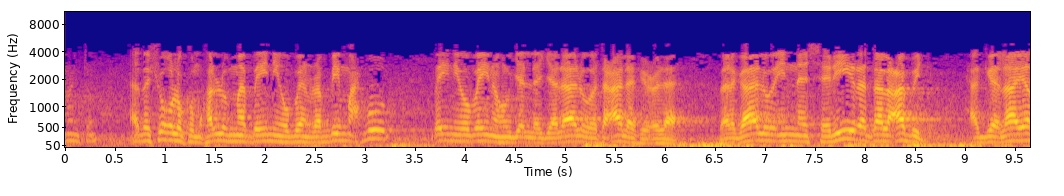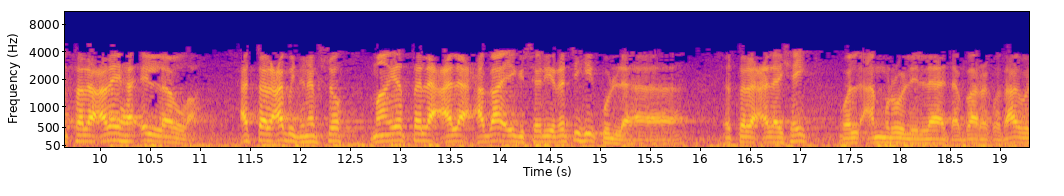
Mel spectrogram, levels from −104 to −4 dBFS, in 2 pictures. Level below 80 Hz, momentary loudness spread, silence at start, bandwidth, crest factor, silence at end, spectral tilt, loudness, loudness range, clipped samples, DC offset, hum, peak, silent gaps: -28 dBFS; 10 LU; 0 s; 5 kHz; 16 dB; 0 s; -11.5 dB/octave; -17 LUFS; 4 LU; under 0.1%; under 0.1%; none; -2 dBFS; none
